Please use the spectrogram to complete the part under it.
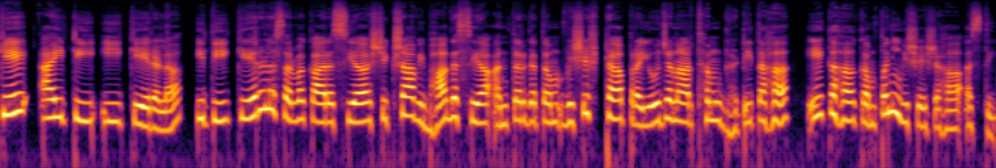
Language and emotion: Sanskrit, neutral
